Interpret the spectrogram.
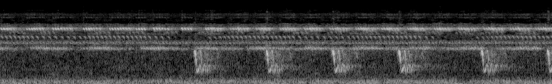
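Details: Large-tailed nightjar active at night, its call compared to someone at carpentry work. Five regular wooden chonks repeat about every 0.7 seconds over a dense, high insect drone.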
